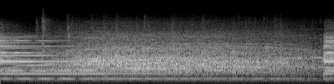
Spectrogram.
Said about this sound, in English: Balangiga's iconic church bells were carted off as war booty and returned here resonating.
